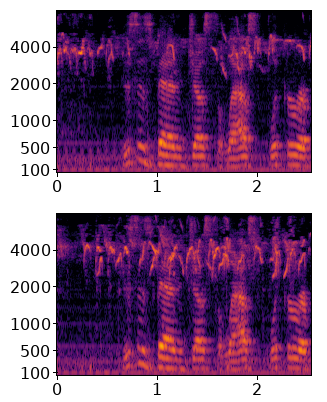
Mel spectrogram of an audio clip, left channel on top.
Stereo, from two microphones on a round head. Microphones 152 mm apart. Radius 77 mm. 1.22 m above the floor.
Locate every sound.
0.7 s a woman speaking: 5° left (ahead or behind), 0.9 m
